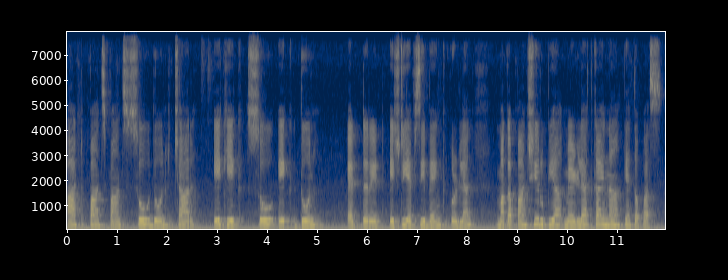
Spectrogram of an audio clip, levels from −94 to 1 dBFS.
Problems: constant background noise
